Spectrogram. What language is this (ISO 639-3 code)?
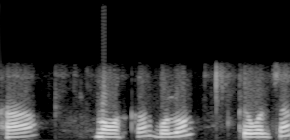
ben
